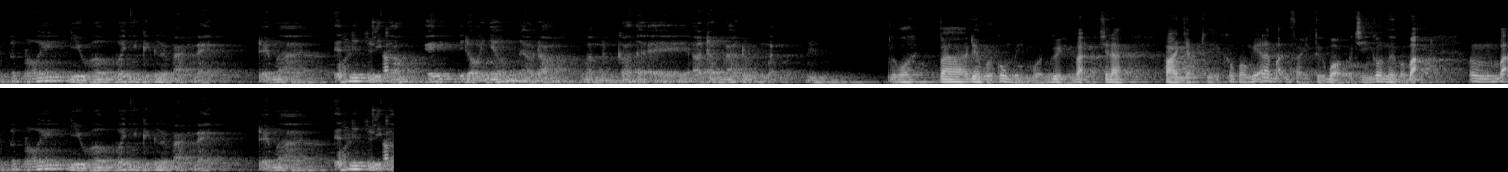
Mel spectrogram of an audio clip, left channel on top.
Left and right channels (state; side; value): drops out; right; at 4.0 s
